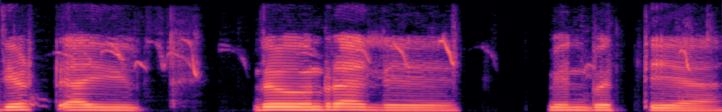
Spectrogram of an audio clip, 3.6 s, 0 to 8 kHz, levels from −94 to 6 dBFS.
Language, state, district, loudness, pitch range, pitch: Bhili, Maharashtra, Dhule, -17 LUFS, 165-200 Hz, 180 Hz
